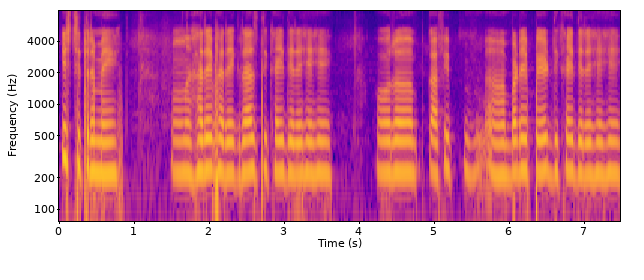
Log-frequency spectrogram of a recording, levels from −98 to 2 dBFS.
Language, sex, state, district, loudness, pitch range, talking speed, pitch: Hindi, female, Bihar, Araria, -17 LUFS, 220-230 Hz, 150 wpm, 225 Hz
